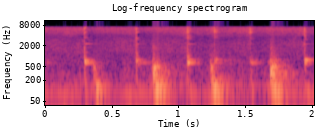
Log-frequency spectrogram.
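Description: Metal equipment clinks together in a steady, regular rhythm, about five sharp jangling hits over two seconds, like the top of a mess kit banging against a canteen cup as a company of soldiers marches along, moderately loud.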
